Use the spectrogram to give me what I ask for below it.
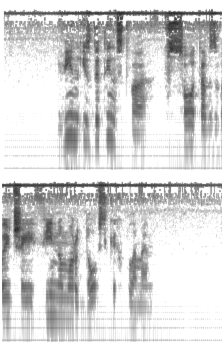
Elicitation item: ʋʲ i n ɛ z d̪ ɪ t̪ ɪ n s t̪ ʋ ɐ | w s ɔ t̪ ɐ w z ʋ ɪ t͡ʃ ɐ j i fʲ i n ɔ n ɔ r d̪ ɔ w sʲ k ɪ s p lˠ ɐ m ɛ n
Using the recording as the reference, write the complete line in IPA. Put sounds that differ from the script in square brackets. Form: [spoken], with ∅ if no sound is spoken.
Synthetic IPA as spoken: ʋʲ i n [i] z d̪ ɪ t̪ ɪ n s t̪ ʋ ɐ | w s ɔ t̪ ɐ w z ʋ ɪ t͡ʃ ɐ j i fʲ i n ɔ [m] ɔ r d̪ ɔ w sʲ k ɪ [x] p lˠ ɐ m ɛ n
